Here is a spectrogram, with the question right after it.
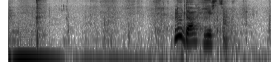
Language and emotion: Russian, neutral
